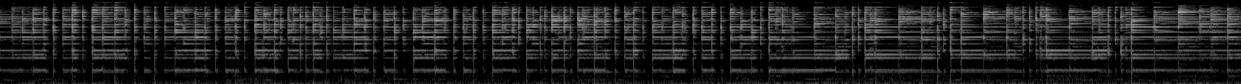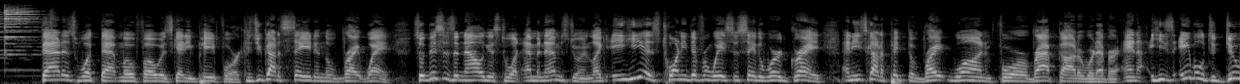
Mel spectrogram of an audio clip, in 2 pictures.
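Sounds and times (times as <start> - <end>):
triangle being struck: 0.0 - 13.0
speech: 12.8 - 24.7.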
